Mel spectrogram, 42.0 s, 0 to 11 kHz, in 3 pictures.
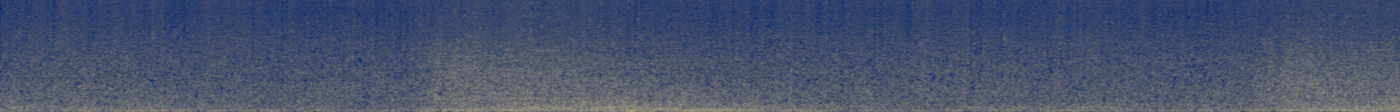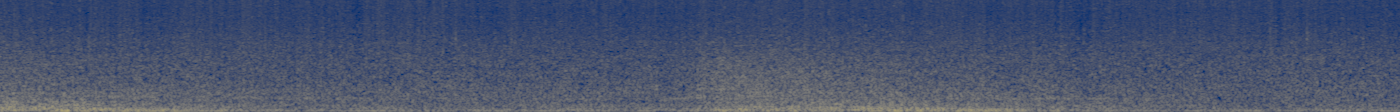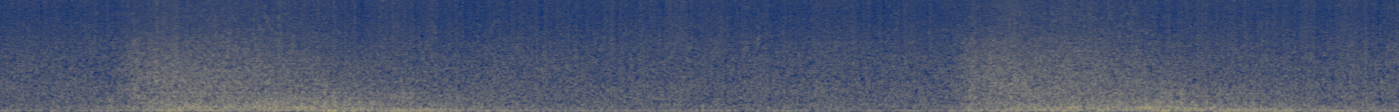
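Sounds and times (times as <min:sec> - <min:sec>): steady rain hiss: 0:00.0 - 0:41.9.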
